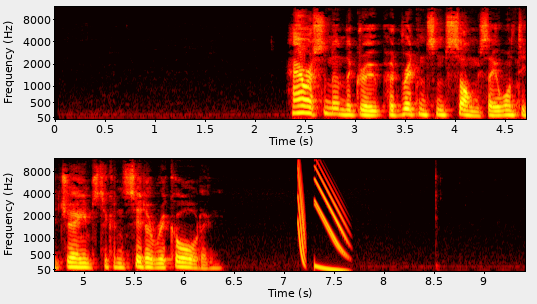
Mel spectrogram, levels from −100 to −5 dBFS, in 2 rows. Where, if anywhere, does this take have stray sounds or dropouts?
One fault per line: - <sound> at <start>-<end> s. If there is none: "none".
- chirp at 7.1-7.7 s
